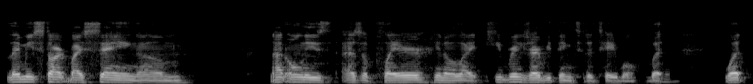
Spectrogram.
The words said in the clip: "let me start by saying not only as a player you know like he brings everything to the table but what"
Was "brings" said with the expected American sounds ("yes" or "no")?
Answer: yes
